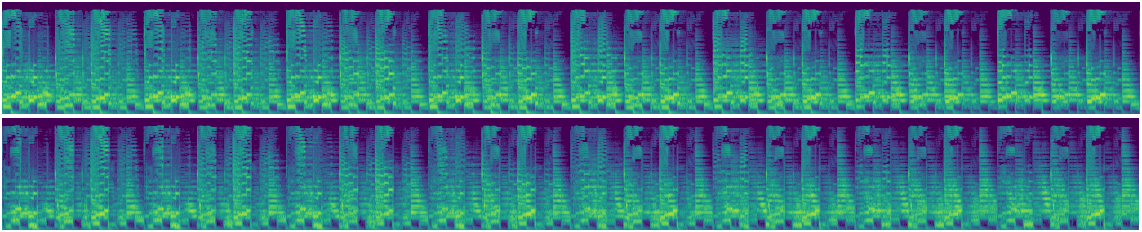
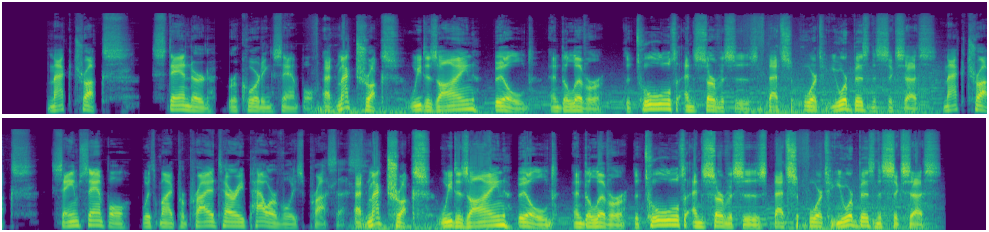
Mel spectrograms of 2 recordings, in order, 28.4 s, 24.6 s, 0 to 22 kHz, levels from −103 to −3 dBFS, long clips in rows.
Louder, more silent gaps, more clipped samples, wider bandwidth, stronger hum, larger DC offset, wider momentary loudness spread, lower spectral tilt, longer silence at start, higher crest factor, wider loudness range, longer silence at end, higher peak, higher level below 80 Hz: second, -24 LUFS vs -18 LUFS; second, none vs 1.74-1.78 s, 13.95-14.00 s; neither; first, 17 kHz vs 15 kHz; neither; neither; second, 6 LU vs 13 LU; about the same, -4 dB/octave vs -4.5 dB/octave; second, 0 s vs 0.55 s; about the same, 16 dB vs 16 dB; second, 3 LU vs 6 LU; second, 0 s vs 0.6 s; second, -8 dBFS vs -2 dBFS; second, -50 dBFS vs -40 dBFS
